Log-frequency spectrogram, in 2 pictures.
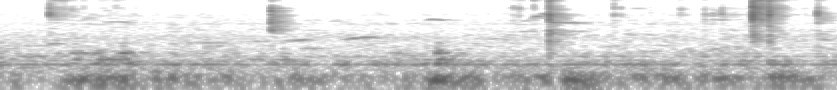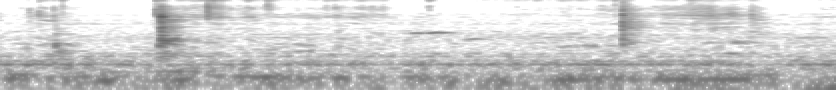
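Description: Faint, scattered clicks and crinkles of plastic gift ribbon being pressed by hand onto packing strap to set the glued joint, the sharpest tick about five seconds in.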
